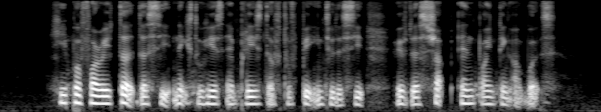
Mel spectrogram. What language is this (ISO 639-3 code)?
eng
